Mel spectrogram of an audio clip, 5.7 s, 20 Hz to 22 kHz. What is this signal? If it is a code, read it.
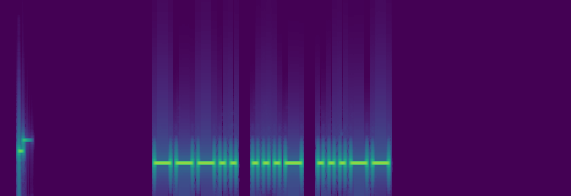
Morse code, heard as a keyed tone, about 22 wpm, 700 Hz. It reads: 8V3
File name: practice / 22wpm / Three Letter-Number Combinations - 22wpm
